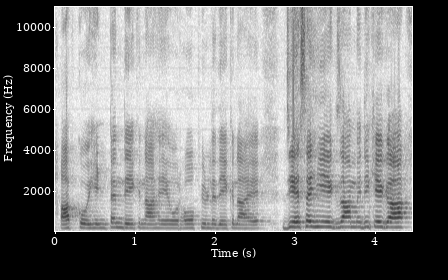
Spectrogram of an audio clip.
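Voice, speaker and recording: A man runs an exam-prep lesson full of jokes and silly memory tricks. He is animated and teasing and keeps calling the viewer brother. His voice sits fairly high for a man. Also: normal speed. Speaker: exam coaching teacher. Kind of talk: comic mnemonic lesson.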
